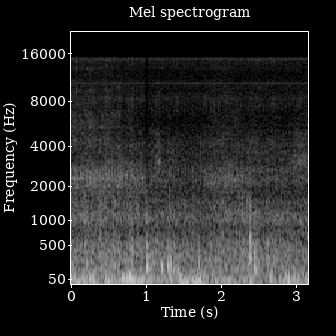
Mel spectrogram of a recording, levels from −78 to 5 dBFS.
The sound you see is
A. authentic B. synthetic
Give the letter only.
A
